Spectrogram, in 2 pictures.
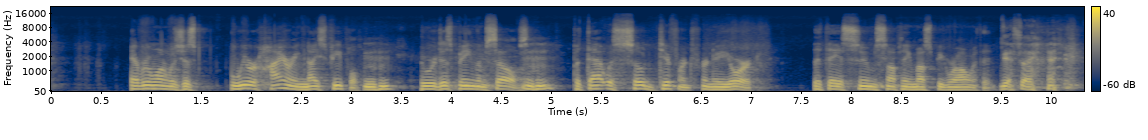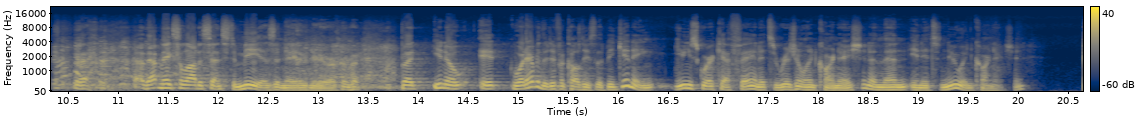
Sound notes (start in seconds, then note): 9.8 laughter; 9.8 laughing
